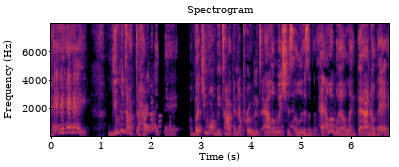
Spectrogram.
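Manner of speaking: put-on scolding, stern, laying-down-the-law tone. Retelling a scene from a show, imitating Prue scolding. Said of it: "Prue was looking like".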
